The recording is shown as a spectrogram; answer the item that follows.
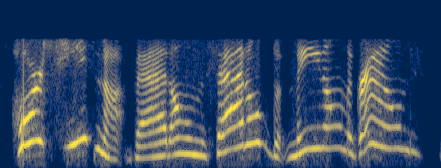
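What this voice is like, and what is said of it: Put-on Southern US accent. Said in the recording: “we are doing this in a Southern accent... trying to do a Southern accent”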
